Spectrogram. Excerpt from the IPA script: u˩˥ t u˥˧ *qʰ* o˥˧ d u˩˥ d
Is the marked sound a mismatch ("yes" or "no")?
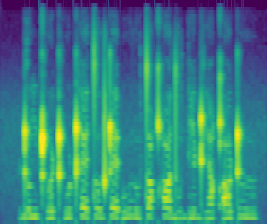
no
